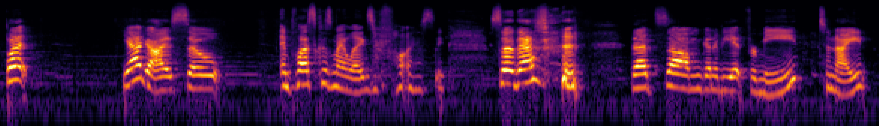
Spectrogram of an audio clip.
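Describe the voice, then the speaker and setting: Faint music sits in the background as a low-voiced woman in her thirties chats and rambles through a home live-stream show and tell, laughing frequently. Her intonation is lively and her tone sharp. She speaks slowly.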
